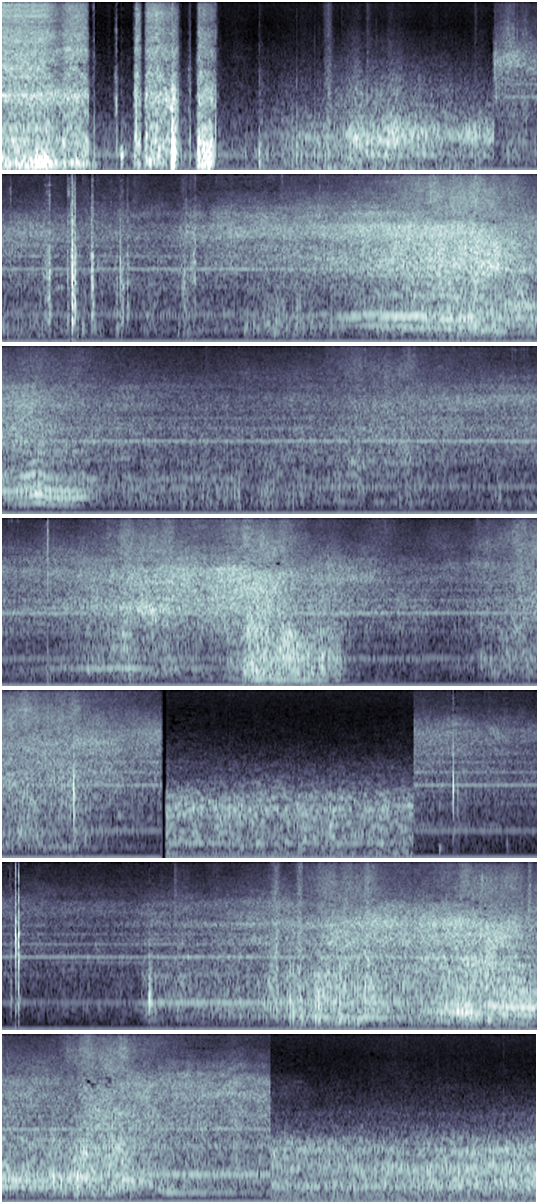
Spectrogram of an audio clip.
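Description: A DeWalt cordless drill runs briefly in short bursts over the first two seconds, pre-drilling a pilot hole through a stainless steel chimney roof bracket into the bus's sheet-metal roof. After that comes a steady outdoor background in which vehicles pass by about three times, each rising and falling away, with a few sharp clicks.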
